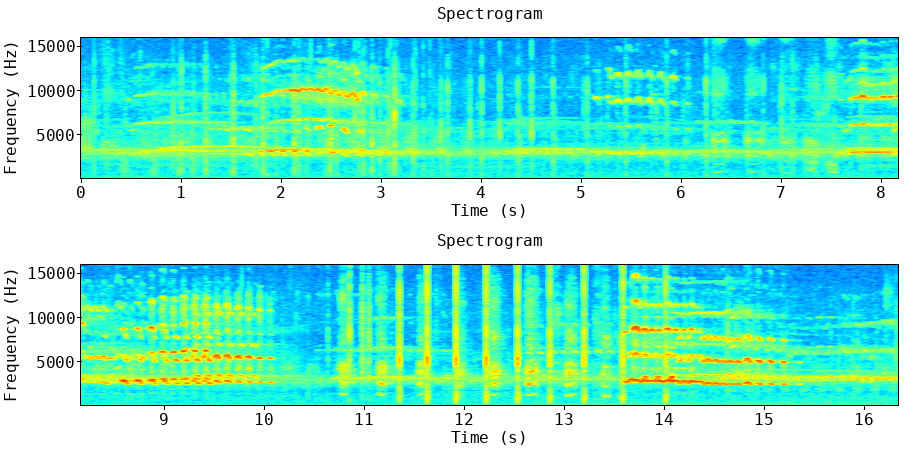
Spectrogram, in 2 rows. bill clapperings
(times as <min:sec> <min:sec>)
0:10.6 0:14.2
